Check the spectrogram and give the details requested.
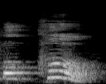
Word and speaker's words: কক্ষ: এই শব্দটির উচ্চারণ হচ্ছে কক্ষ।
